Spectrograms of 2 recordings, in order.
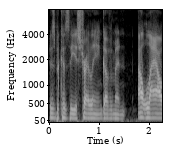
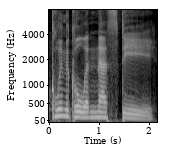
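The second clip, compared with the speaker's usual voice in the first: slow mock Russian accent; 3 semitones higher, 3 dB louder than usual. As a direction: needle someone in a drawn-out Russian accent. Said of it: "that's how you can funnel your Russian accent".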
